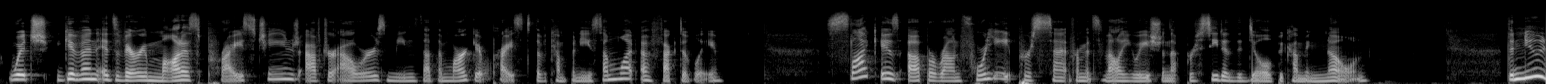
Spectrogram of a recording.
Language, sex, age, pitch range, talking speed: English, female, 20-39, 165-225 Hz, 130 wpm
